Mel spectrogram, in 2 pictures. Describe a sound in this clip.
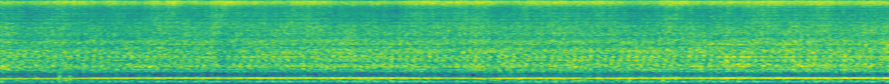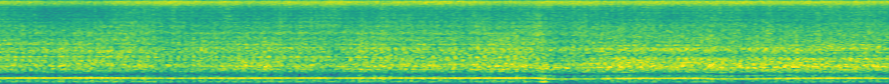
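A combine harvester rattles and clatters as it cuts grain.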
